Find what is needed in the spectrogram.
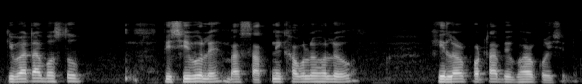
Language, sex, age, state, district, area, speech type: Assamese, male, 30-45, Assam, Golaghat, urban, spontaneous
